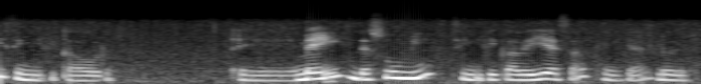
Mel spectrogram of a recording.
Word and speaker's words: Soomei: su nombre se escribe S-O-O-M-E-I. Mi mamá consideró que el nombre era muy complicado y, o sea, se pronunciaba Sumi, entonces ella decidió ponerme la pronunciación del nombre, Sumi.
